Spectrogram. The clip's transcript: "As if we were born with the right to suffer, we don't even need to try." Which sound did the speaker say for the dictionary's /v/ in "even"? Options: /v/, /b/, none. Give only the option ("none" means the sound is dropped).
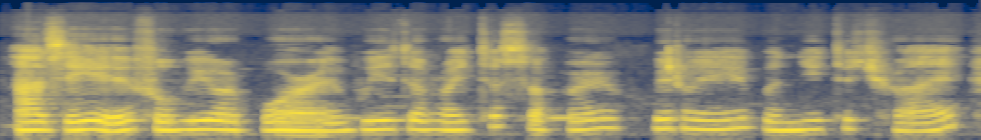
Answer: none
